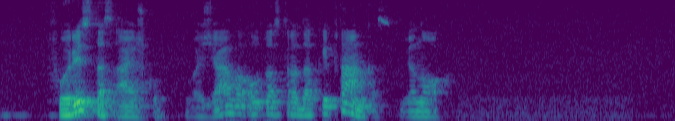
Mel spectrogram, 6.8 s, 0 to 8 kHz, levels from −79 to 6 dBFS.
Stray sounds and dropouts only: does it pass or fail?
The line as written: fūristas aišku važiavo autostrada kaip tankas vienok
pass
